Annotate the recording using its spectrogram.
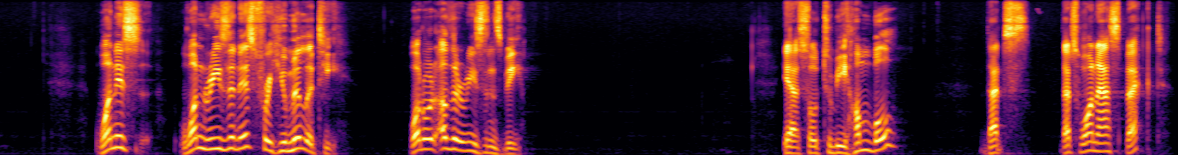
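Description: A middle-aged man speaks calmly and clearly into a close microphone, with pauses between phrases.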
